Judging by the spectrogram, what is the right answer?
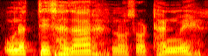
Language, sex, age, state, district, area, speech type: Urdu, male, 30-45, Delhi, Central Delhi, urban, spontaneous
